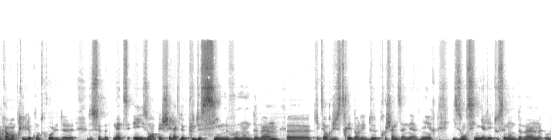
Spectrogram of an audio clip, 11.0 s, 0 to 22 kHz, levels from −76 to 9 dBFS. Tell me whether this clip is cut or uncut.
cut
